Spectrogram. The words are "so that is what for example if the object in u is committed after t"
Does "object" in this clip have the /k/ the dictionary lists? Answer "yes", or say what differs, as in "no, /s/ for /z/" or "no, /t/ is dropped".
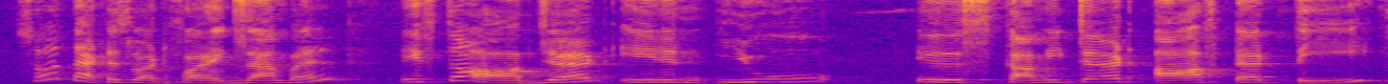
yes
